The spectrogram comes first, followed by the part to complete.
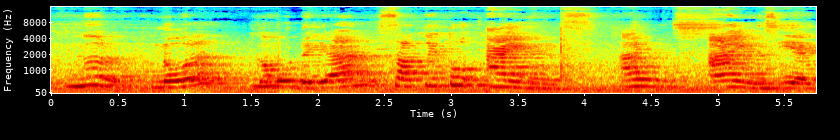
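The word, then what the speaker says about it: eins: ains ains ains Iya jadi ingat-ingat e i kalau dalam bahasa Jerman dia dibacanya Ai ya jadi diftongnya itu seperti itu dalam bahasa Jerman ei I dia dibaca Ai jadi Ain kemudian suai ingat-ingat Z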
